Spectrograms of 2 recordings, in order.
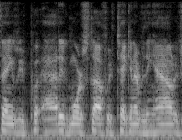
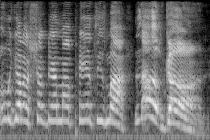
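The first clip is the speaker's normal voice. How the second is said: very loud, shrill, high-pitched put-on Southern accent; 13 dB louder than usual. Teasing someone who complains about the cold, joking in a fake southern accent. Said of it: "That was my fake Southern accent".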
